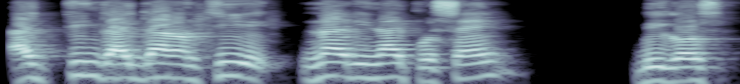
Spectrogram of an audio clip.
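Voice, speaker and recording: A middle-aged man from Cuba tells a scary true story on his podcast, his voice sitting a little high for a man. He talks with emphatic energy, often repeating himself and restarting sentences as he builds his point. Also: moderate pace. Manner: animated, repetitive, emphatic with restarts. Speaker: podcast host.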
